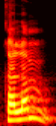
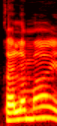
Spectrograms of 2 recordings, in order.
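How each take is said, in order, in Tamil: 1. இச்சொல் மெய்யெழுத்தில் முடிகிறது; உயிரொலி விடப்படுகிறது. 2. இச்சொல் முழுமையான இறுதி உயிரொலியுடன் முடிகிறது. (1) "களம் என்றுதான் சொல்கின்றோம்" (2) "கலமா என்று சொல்வதில்லை"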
